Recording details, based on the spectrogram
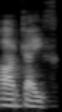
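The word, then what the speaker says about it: arXiv: let us see the next topic which is archive so you may be seeing that this is a rxivrxif but x is being pronounced here as key so that it this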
